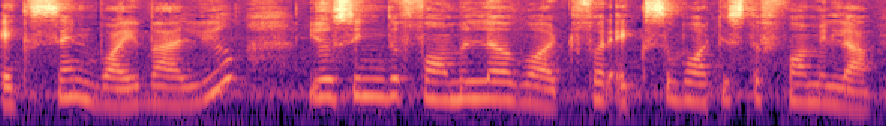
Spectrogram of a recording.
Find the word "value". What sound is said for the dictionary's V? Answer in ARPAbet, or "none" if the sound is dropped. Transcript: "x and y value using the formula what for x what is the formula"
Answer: V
